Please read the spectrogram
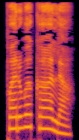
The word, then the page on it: ಪರ್ವಕಾಲ: parva kāla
